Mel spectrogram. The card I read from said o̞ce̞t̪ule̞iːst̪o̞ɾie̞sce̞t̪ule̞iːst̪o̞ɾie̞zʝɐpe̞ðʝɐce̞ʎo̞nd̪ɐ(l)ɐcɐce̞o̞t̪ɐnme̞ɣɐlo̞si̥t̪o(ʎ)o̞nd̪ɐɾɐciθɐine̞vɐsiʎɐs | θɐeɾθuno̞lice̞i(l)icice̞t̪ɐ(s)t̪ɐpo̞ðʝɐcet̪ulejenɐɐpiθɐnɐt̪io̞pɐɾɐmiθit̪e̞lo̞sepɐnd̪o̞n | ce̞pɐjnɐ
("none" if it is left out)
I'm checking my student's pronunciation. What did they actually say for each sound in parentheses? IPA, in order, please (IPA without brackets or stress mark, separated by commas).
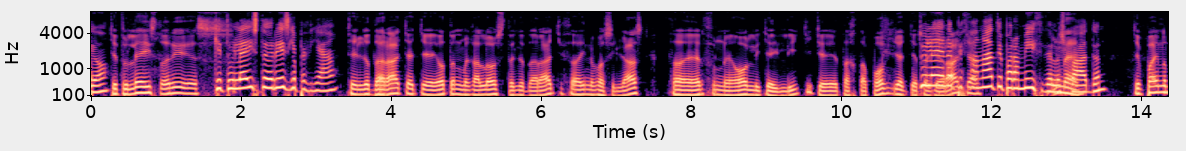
ɾ, ʎ, l, x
